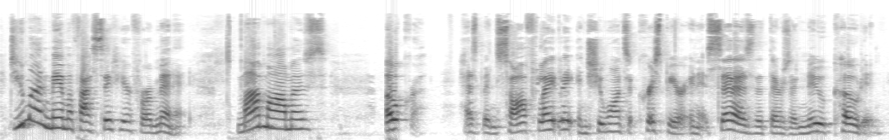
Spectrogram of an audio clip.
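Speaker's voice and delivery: high, polite Southern pleading; Jim Hickson, Southern accent. Retold or imitated. Student asks to sit and read for his mama, Southern accent. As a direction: imitate a courteous Southern mama's boy. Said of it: "he had this Southern accent".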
